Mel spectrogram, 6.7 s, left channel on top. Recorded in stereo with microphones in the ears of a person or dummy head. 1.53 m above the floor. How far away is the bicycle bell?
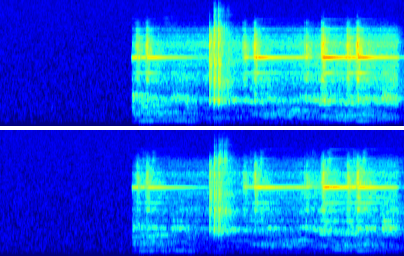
About 6 m.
